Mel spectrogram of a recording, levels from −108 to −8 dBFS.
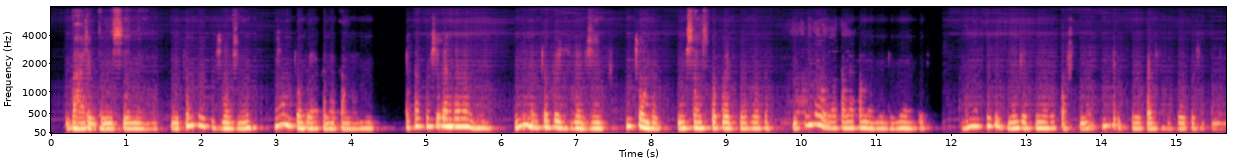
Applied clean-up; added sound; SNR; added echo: neural separator model SepFormer DNS4.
